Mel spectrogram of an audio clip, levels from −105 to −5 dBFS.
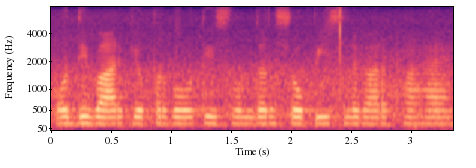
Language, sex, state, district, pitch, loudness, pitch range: Hindi, male, Chandigarh, Chandigarh, 165 Hz, -19 LUFS, 165-170 Hz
